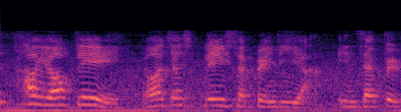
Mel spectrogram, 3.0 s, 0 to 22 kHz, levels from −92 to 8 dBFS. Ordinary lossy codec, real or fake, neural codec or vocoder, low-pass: none; fake; codec, 24 kHz, 6 kbps, HILCodec; 7.2 kHz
